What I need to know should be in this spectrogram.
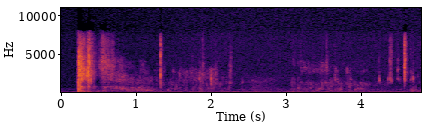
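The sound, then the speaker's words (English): One loud shotgun blast, fired at a duck during a duck hunt, rings out near the start and fades quickly, followed by quieter outdoor rustling, a few sharp clicks and faint voices. “One shot. It is.”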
